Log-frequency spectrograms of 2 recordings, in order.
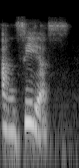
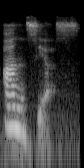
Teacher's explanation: la i es más cortita ya dura menos la i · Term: diptongo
